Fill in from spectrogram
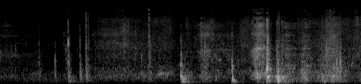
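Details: Clicks, knocks and rustling from a safari vehicle on a sunset drive, sharp irregular bursts that grow louder toward the end, with no animal calls.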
